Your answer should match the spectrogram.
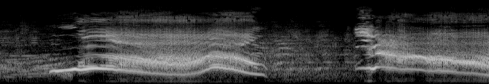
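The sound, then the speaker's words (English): A voice imitates Bruce Lee's martial arts battle cry before a strike: two loud, high-pitched wailing yells, the first long with a rising and bending pitch, then a brief dip before a second sharp shriek. “So whenever Bruce Lee was about to strike, what would he do? Make the Bruce Lee noise.”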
